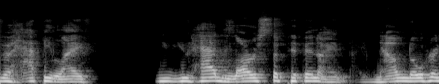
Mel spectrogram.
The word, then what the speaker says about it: Larsa: You had Larsa Pippen. I now know her name. I can pronounce her name now. It's Larsa, not Larissa. I don't know why I thought it was Larissa Pippen, but Larsa Pippen.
